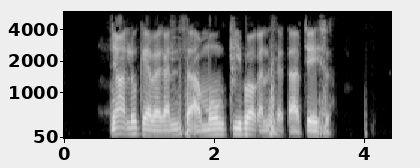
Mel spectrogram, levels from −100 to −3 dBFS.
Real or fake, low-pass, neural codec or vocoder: real; 5.4 kHz; none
